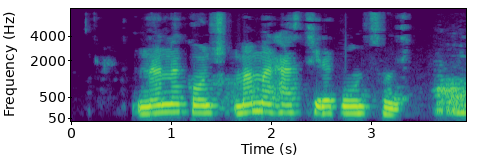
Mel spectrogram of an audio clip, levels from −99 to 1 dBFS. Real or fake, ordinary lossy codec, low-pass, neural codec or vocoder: real; AAC, 32 kbps; 7.2 kHz; none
